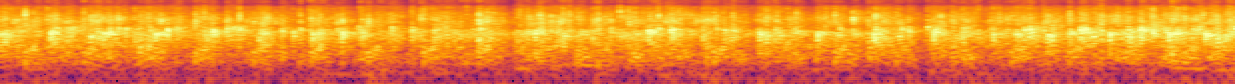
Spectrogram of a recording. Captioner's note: audience applauding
